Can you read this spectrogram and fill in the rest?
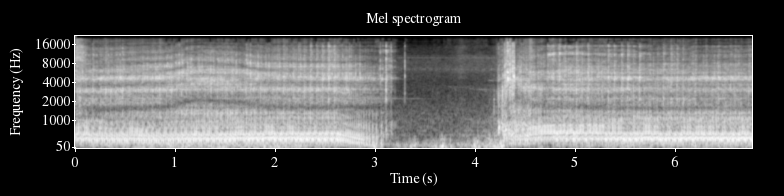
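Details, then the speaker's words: Poulan 2500 Farmhand (2900 equivalent), converted to .325 chain from 3/8 low profile, cutting: high-revving steady buzz through the cut drops briefly when throttled off, then picks back up cleanly. Normal running under load. "But whatever, it runs good and it's perfectly acceptable."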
